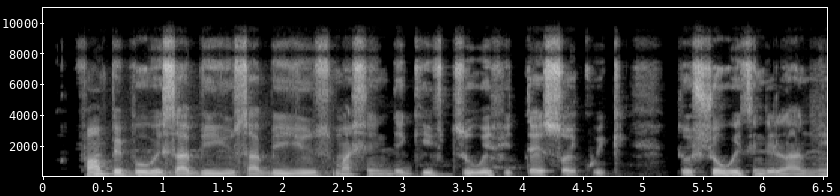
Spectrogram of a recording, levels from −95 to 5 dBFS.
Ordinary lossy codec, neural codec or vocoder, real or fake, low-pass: none; none; real; 9.9 kHz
